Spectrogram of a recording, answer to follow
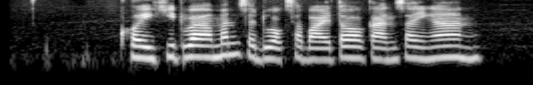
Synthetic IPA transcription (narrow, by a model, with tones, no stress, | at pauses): kʰɔ˨˩jkʰi˧t̪̚waː˧ma˧˥˨nsa˧du˨˩ək̚sa˧baː˨jt̪ɔː˧˩kaː˨nsa˧˥˩jŋaː˧˥˨n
